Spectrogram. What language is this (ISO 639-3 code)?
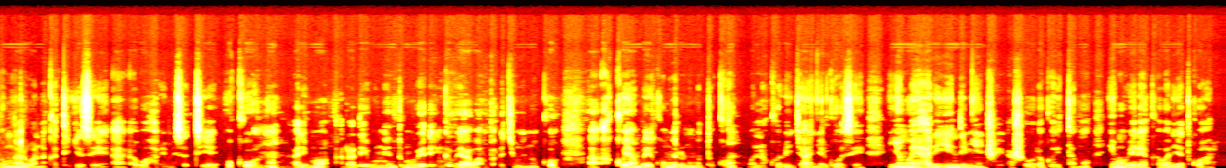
kin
